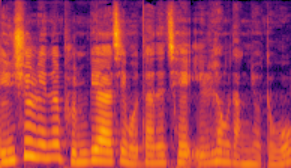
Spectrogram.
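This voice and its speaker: A woman with a dark, mellow tone speaks at a fairly slow pace. Her pitch swings very widely. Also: very clean recording, silent background. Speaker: YouTuber, direct sales distributor. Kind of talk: reading aloud.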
